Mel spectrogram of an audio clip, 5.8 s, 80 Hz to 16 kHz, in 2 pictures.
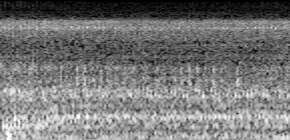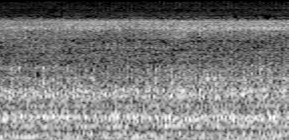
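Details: Renault/Peugeot AL4 automatic transmission: fast, even knock over a steady idle that spreads through the whole engine and is easily mistaken for valves, camshafts or hydraulic lifters; loose riveted torque converter knock.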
